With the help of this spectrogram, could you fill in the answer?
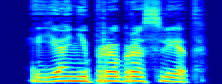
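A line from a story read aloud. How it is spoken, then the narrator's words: Growl through teeth. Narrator (Russian): сквозь зубы прорычал Харен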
